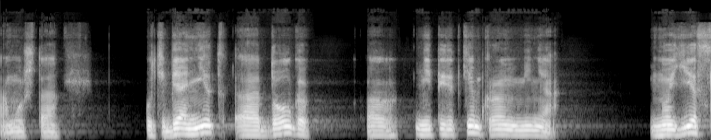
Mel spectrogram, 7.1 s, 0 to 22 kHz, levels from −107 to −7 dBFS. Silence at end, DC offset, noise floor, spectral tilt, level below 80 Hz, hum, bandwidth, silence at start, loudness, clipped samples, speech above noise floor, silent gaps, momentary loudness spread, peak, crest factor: 0 s; under 0.1%; -79 dBFS; -5.5 dB/octave; -52 dBFS; none; 12 kHz; 0 s; -19 LUFS; under 0.1%; 61 dB; none; 12 LU; 0 dBFS; 20 dB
